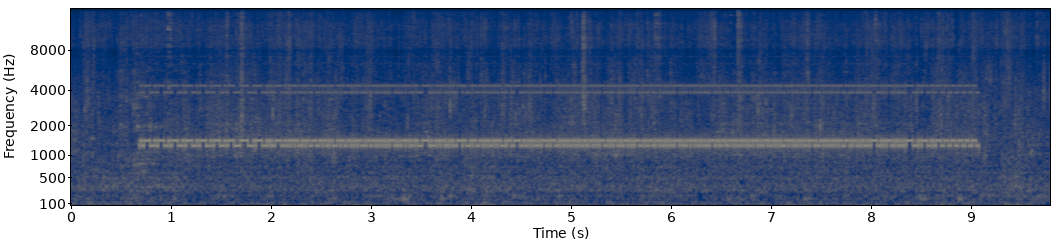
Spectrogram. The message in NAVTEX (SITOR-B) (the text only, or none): ZCZC RB21 CONTAINER ADRIFT IN PSN 28-25S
